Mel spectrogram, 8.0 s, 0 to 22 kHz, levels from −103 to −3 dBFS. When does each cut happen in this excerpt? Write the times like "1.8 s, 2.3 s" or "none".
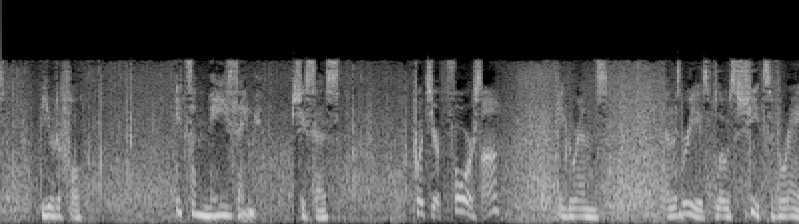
4.8 s, 6.8 s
